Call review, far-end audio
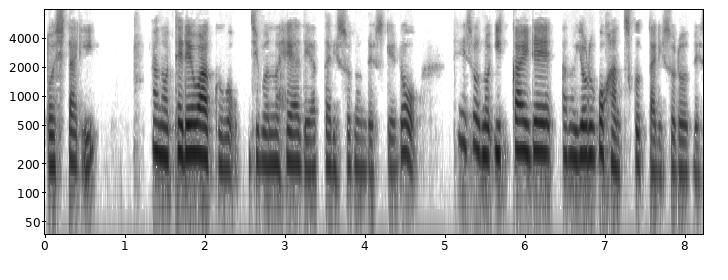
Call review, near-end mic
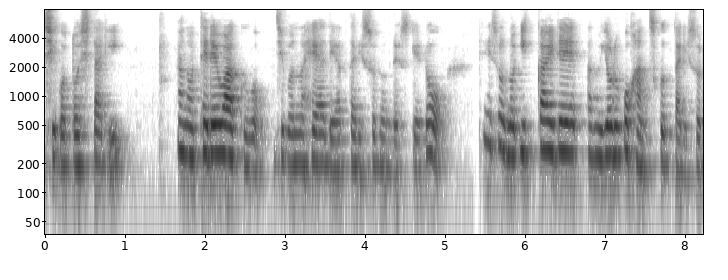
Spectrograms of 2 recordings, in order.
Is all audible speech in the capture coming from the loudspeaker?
Yes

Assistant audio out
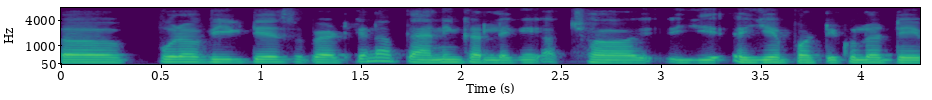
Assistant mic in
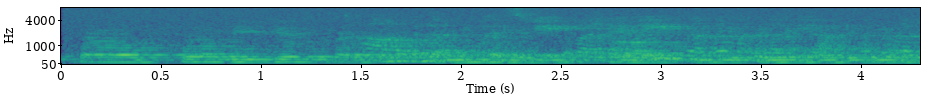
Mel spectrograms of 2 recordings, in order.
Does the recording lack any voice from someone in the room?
No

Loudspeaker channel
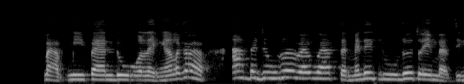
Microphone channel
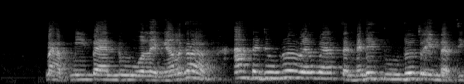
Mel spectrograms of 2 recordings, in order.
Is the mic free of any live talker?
Yes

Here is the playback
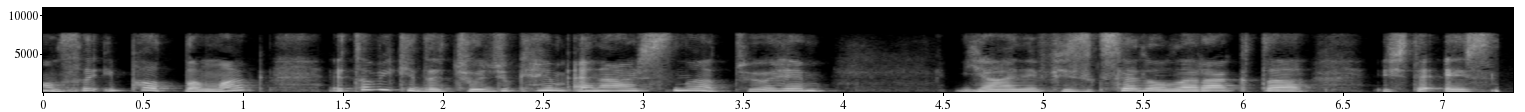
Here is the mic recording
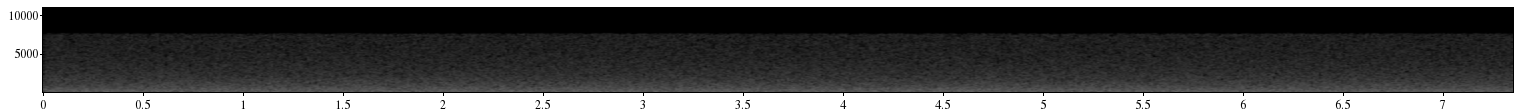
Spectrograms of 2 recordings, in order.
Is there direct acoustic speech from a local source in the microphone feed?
No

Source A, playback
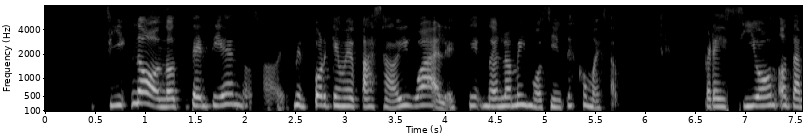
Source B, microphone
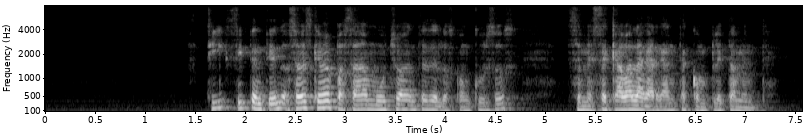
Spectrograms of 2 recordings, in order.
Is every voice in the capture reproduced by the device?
No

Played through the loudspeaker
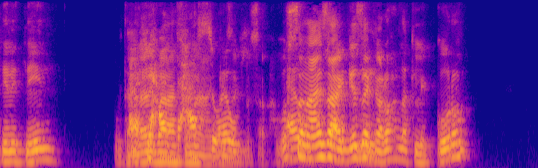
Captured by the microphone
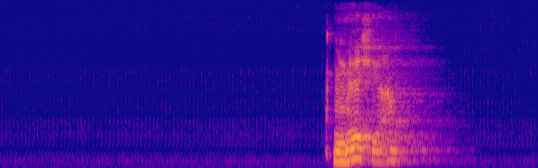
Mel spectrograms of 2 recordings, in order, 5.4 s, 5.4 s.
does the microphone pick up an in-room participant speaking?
Yes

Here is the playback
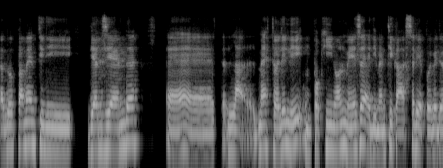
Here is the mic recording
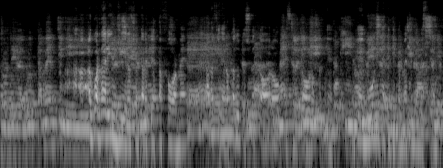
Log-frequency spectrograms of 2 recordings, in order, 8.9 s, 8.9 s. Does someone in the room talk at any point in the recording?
Yes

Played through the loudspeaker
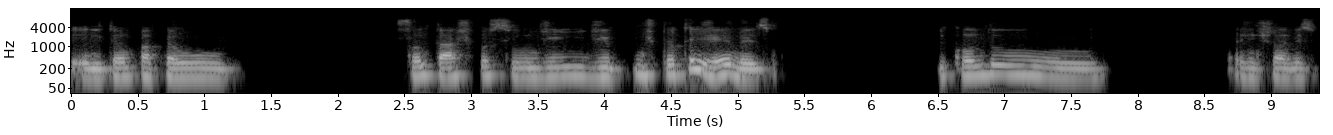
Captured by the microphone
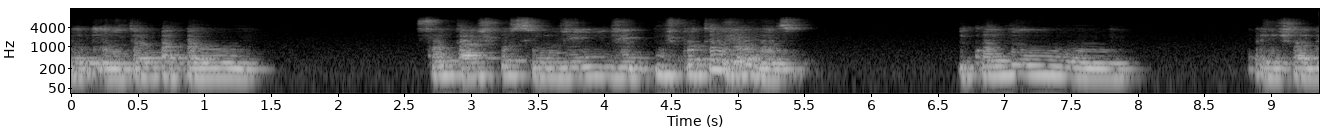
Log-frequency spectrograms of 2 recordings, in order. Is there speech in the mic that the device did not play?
Yes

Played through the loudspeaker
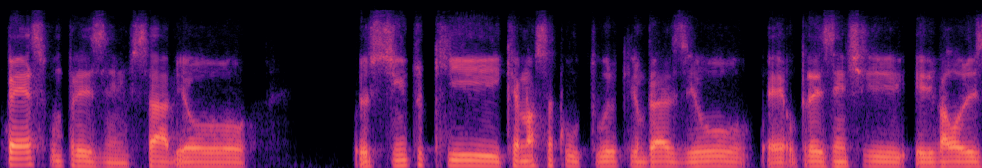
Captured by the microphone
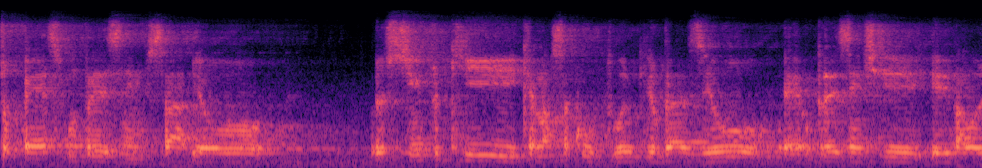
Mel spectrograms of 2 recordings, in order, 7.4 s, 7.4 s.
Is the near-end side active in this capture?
No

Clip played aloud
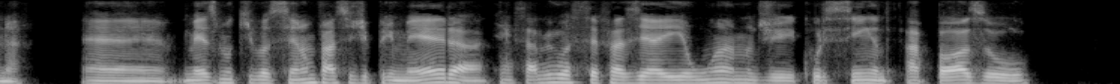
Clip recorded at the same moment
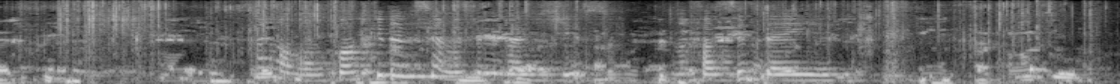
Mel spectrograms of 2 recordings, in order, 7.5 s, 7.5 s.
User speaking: Yes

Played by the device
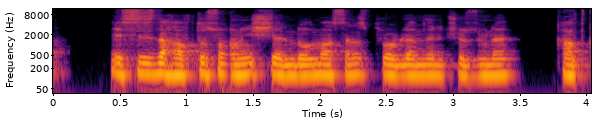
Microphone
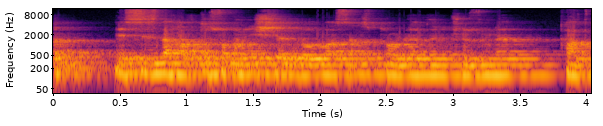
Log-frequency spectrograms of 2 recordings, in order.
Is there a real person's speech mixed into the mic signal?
No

